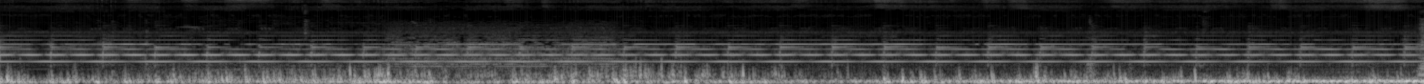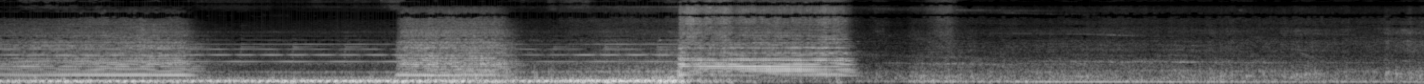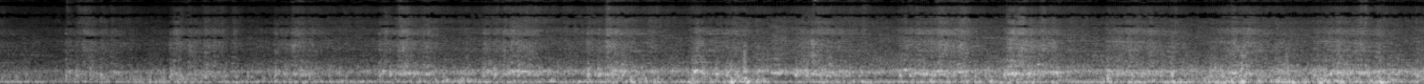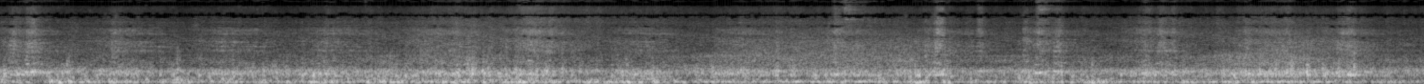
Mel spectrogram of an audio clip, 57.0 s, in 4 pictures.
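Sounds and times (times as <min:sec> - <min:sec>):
locomotive horn blasts: 0:14.0 - 0:16.8, 0:18.1 - 0:23.0
train wheels clacking over rail joints: 0:26.4 - 0:56.9.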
